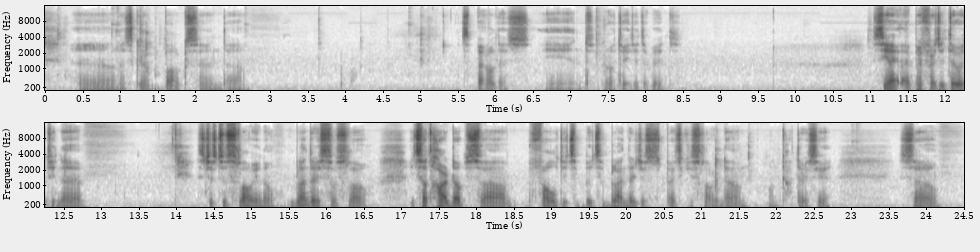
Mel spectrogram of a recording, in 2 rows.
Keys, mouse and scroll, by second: 0.2 d, 1.3 shift+middle click, 2.6-12.5 drag, 13.4-15.1 middle drag, 21.2 middle drag, 23.0 click.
